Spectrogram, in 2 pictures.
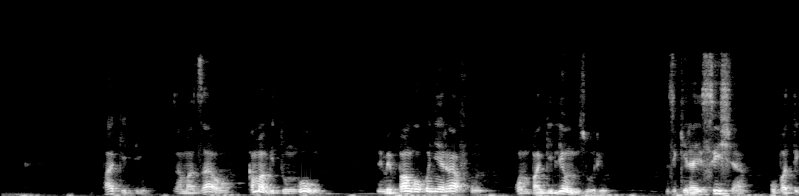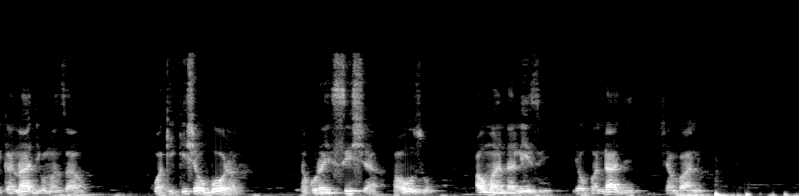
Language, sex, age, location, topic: Swahili, male, 25-35, Dar es Salaam, agriculture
